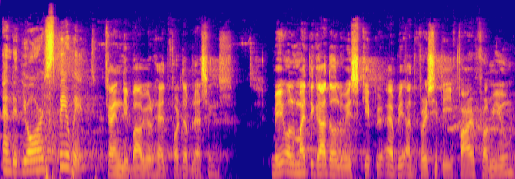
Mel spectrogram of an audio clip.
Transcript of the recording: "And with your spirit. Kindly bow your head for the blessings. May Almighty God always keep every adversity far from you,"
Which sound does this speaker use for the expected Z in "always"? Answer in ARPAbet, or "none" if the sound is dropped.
S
